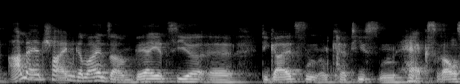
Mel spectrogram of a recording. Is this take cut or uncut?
uncut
